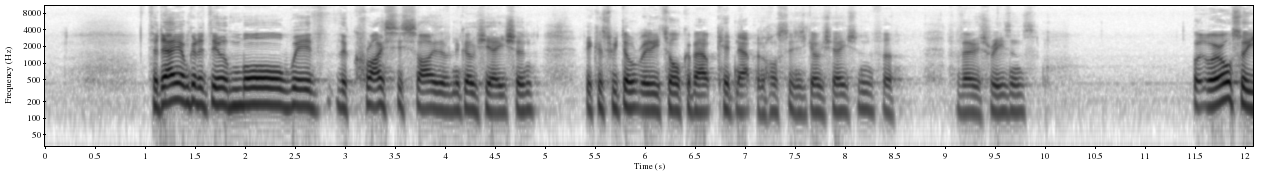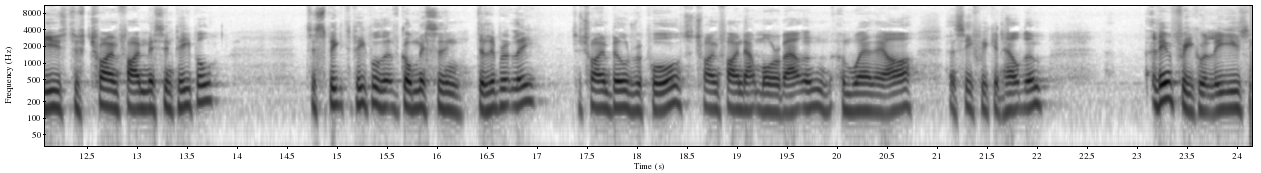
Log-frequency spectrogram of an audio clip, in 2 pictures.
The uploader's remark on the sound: Live Recording taken from the UKSCA Annual Conference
